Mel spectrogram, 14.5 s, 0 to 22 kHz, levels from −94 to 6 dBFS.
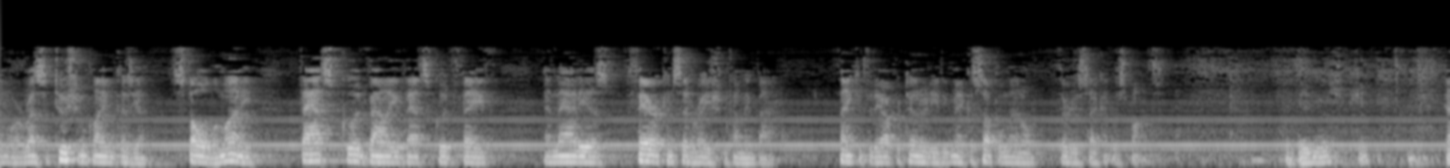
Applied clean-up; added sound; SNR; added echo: none; Telephone; 12 dB; reverberation time 0.5 s.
